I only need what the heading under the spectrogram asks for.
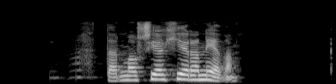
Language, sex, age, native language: Icelandic, female, 60-69, Icelandic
